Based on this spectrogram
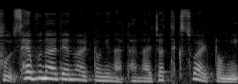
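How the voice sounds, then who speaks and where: A woman's dark, mellow voice with very wide pitch swings. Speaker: exam prep lecturer. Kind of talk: lecture.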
